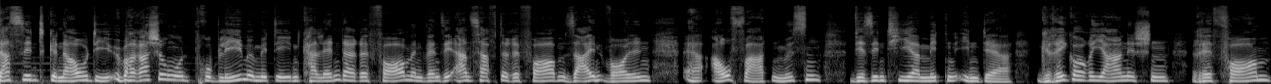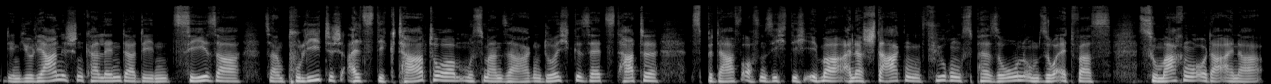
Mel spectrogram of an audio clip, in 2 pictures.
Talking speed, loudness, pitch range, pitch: 125 wpm, -22 LUFS, 155-185 Hz, 165 Hz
